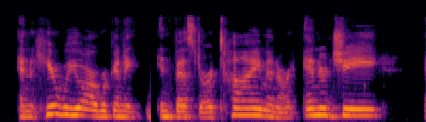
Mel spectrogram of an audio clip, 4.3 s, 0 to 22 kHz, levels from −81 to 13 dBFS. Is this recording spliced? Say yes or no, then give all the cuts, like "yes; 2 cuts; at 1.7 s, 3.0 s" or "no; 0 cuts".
yes; 1 cut; at 1.4 s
